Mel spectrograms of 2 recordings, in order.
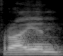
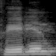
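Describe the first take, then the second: First: It starts with 'fr' followed by 'eye'. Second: It starts with 'feh' and has an extra syllable. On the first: "कोई फ्रायन पढ़ रहा है" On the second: "वो फेरियन पढ़ रहा है"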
